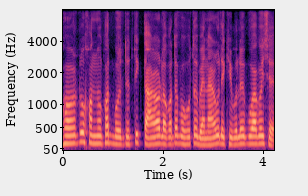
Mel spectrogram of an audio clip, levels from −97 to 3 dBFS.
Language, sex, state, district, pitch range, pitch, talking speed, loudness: Assamese, male, Assam, Hailakandi, 150-165 Hz, 160 Hz, 155 wpm, -17 LUFS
